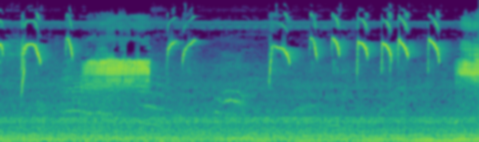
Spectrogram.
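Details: Canary singing in a rolling style played to get quiet canaries to sing: scattered high, hooked whistle notes, partly in quick pairs, broken by dense buzzy bursts near the start and end.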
